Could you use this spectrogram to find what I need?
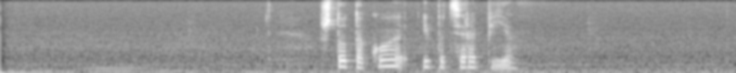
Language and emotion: Russian, neutral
